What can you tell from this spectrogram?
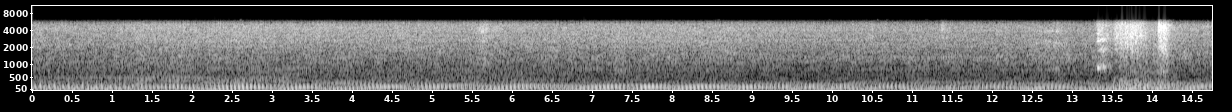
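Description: Steady low drone of a running engine, with a few short scuffing noises near the end.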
